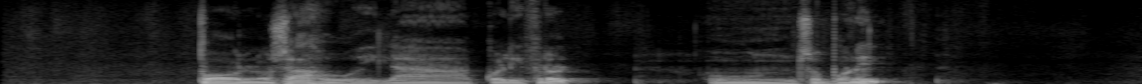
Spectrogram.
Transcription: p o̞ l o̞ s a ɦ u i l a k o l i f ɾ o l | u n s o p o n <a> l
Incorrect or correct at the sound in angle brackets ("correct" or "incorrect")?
incorrect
